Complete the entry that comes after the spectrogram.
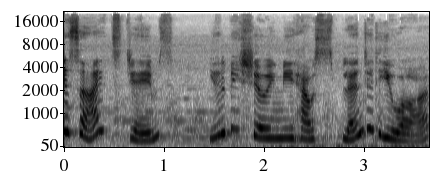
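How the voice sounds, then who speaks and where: A put-on character voice with a high pitch and very wide pitch swings speaks at a moderate pace. Music plays clearly in the background. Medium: audio drama. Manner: gentle.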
